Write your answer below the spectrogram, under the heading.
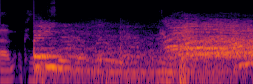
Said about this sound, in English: What we're hearing is the World Black Pudding Throwing Championships. Lots of consternation from the crowd.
